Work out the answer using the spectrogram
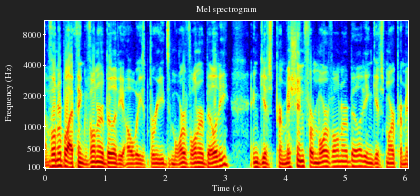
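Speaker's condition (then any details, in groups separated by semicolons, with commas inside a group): No condition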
